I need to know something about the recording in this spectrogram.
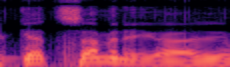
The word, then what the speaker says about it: Gethsemane: And Monday you have a horse in the 4th race here, Gethsemane. Any thoughts on him or her? Him. At least you pronounced his name right.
